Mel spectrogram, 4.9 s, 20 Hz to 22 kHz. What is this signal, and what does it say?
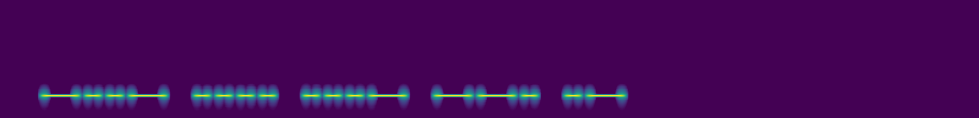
Morse code, heard as a keyed tone, about 22 wpm, 700 Hz. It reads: XHVGA
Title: Code Groups - 5 Letters - 22wpm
